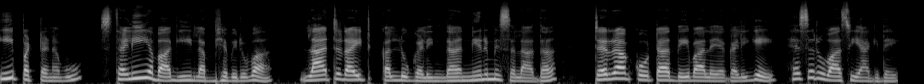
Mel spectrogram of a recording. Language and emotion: Kannada, neutral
